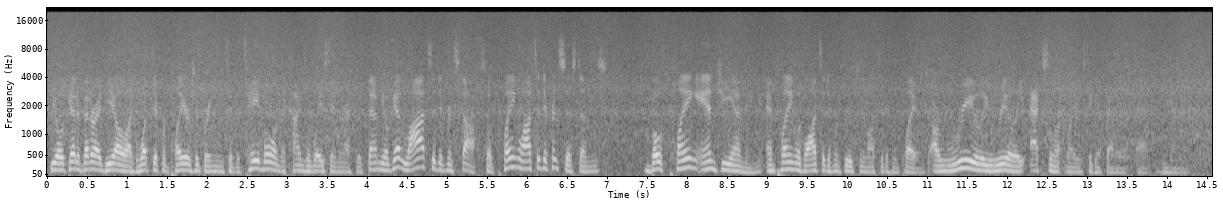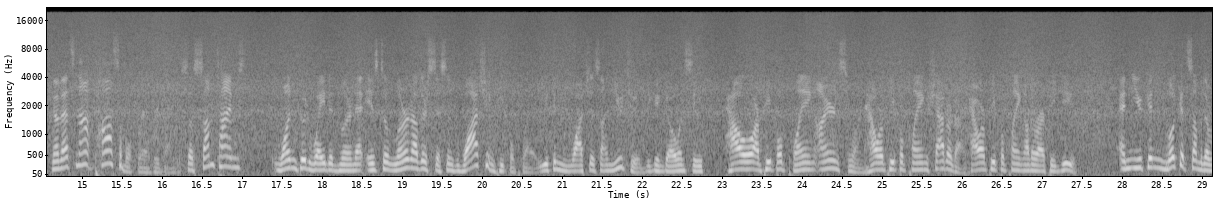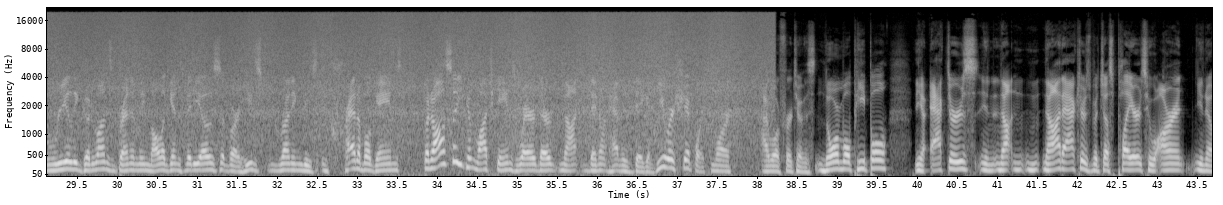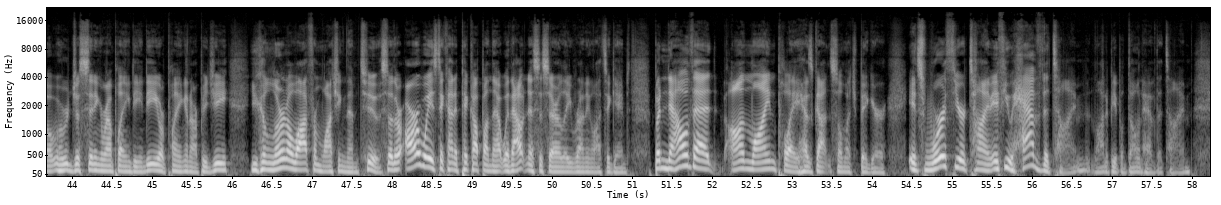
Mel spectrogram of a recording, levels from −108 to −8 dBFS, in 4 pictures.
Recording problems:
hiss; loud; until 38 s; 6 dB below the speech

